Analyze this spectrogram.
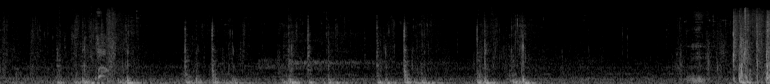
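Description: Hands and feet thump on a creaking wooden ladder.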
